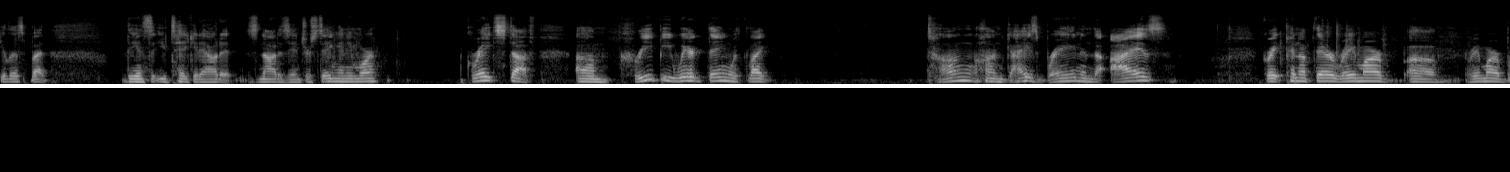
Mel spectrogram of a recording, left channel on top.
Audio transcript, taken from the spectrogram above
But the instant you take it out, it's not as interesting anymore. Great stuff. Creepy, weird thing with like tongue on guy's brain and the eyes. Great pin up there, Raymar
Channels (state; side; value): silent; right; digital silence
